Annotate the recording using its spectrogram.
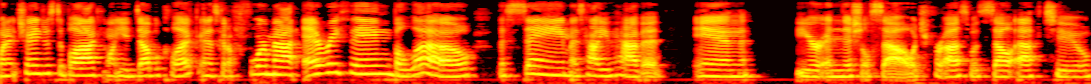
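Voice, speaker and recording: A woman speaks at a medium pitch with fairly even intonation. Her pace is fairly slow, and she has an ordinary speaking voice. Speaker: student tutorial presenter. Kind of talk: tutorial.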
